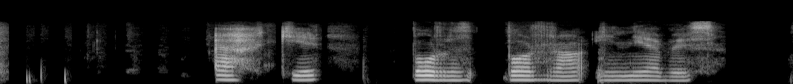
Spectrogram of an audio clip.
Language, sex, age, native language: Icelandic, male, 9, Icelandic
